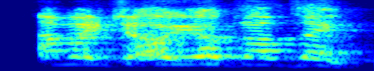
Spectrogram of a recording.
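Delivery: mock high cartoonish voice; put-on voice. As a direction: squeak it out in a silly voice. Same line said twice.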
